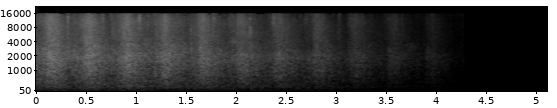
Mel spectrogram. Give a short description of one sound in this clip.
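An audience applauds and the clapping slowly fades away.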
